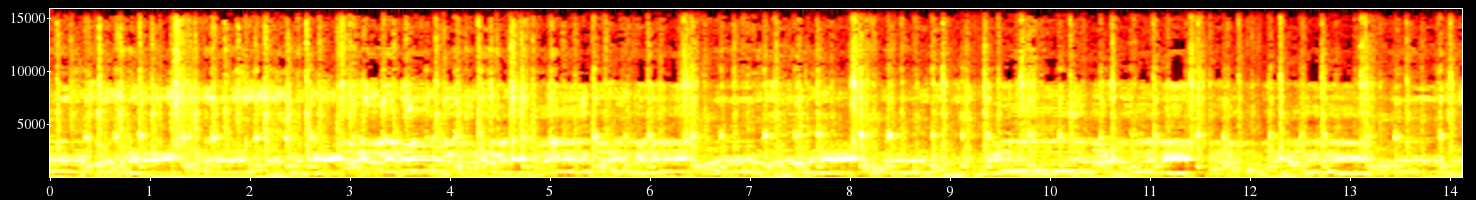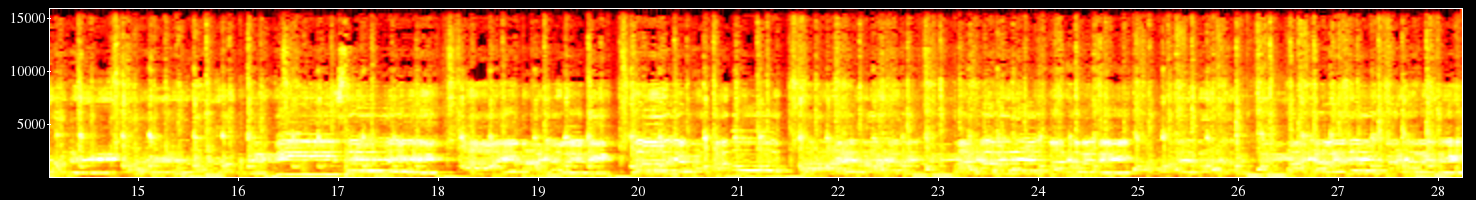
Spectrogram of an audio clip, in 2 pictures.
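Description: Live rumba guaguancó played on conga drums, with sticks beating a rhythm on wood and a voice singing over the drums.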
